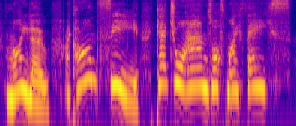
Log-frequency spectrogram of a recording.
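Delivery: Marty blinded by Milo, yelling; calling out. A narrator's reading. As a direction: holler at Milo. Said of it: "Marty called out".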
